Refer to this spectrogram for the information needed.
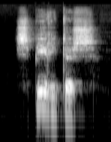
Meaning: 1. methylated spirit 2. a kind of diacritic used on Ancient Greek vowels to indicate aspiration or lack thereof. See spiritus asper and spiritus lenis
- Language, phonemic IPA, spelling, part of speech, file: Dutch, /ˈspiritʏs/, spiritus, noun, Nl-spiritus.ogg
